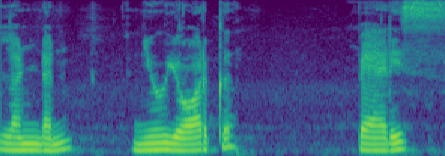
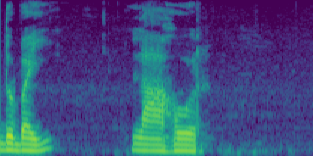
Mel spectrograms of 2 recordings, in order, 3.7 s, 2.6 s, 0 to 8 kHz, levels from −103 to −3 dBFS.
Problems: none marked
